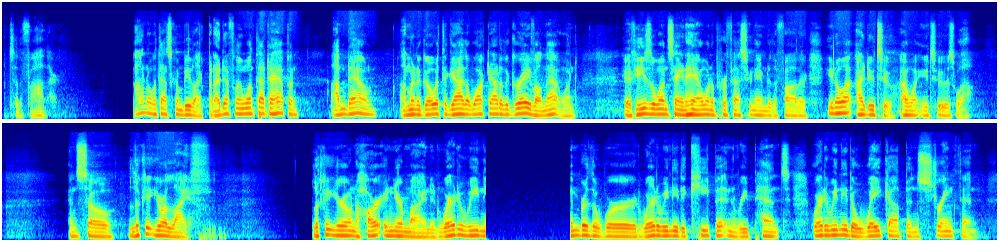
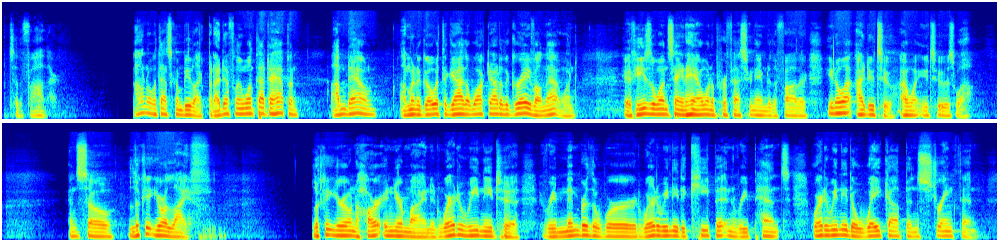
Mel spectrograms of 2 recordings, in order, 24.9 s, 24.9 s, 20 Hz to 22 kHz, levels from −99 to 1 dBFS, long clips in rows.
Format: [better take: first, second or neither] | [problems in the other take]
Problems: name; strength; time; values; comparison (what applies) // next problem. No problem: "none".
second | audio cutting out; at 18 s for 1 s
